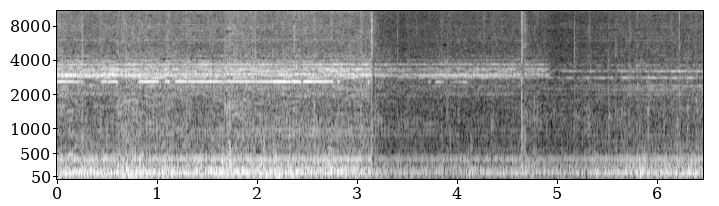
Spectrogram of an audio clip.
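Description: Motorcycles running at speed on a road, their engines a steady low rumble, with held high tones over them; the whole sound drops in level about three seconds in.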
